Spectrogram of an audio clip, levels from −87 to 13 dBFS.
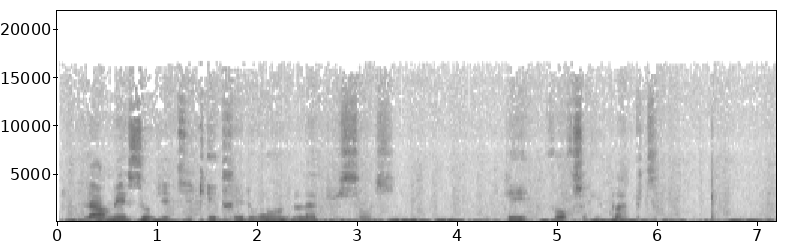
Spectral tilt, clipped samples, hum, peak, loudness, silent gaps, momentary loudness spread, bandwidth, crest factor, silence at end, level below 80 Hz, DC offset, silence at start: -3.5 dB/octave; under 0.1%; none; -8 dBFS; -33 LUFS; none; 18 LU; 17 kHz; 16 dB; 0 s; -42 dBFS; under 0.1%; 0.05 s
